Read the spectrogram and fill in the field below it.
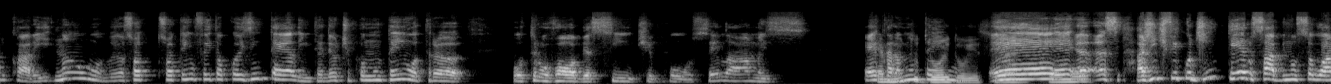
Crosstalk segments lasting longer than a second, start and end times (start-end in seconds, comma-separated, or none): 8.8-11.0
